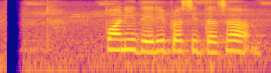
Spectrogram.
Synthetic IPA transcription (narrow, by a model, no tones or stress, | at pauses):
pʌnid̪ʱeɾeprʌsid̪ʱːʌt͡sʰʌ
